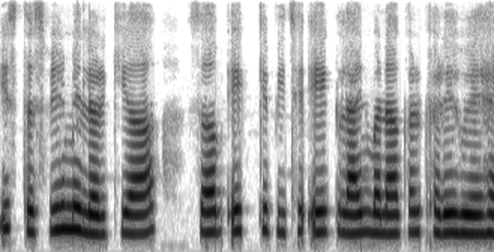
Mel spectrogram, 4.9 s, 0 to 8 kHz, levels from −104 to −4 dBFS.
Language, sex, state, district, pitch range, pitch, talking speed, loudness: Hindi, female, Assam, Kamrup Metropolitan, 230-255 Hz, 240 Hz, 180 wpm, -14 LUFS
